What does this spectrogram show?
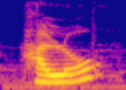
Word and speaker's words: hallo: It's just hallo. So we just swap the E with the A and it's hallo.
